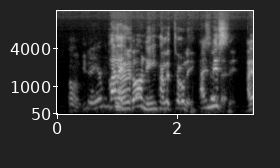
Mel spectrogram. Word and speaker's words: panettone: like with the cakes, like what is it, bonito cake? He's not saying it right. Go ahead. No, that's okay. Boniton.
